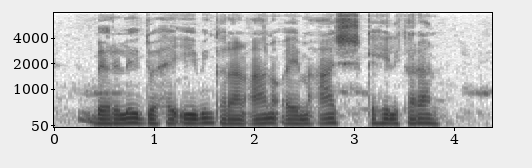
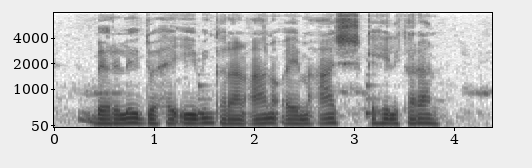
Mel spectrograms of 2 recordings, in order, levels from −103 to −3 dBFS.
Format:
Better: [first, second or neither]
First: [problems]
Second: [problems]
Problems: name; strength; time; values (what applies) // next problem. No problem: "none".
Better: first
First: none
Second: background sound (Bowed string instrument); 18 dB below the speech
